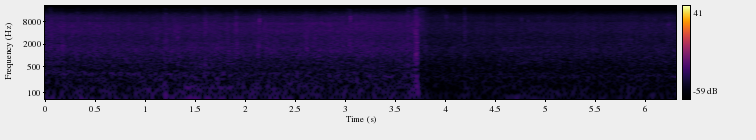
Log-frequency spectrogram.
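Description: Steady, even rain hisses throughout a scene in the video game Resident Evil 4 Remake. It stays faint and constant, with one brief click partway through and a slight drop in level afterward.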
